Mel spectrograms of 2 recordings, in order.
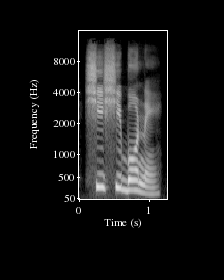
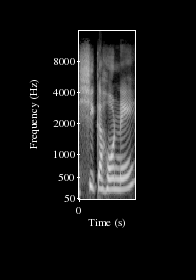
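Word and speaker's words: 鹿骨: Shishibone. Saya baca di sumber bacanya emang gitu ya. Shishibone bukan eh shikahone atau gimana gitu. Betul bacanya shishibone.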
